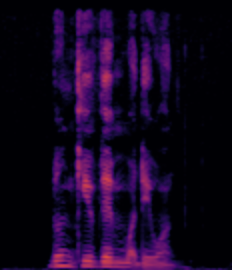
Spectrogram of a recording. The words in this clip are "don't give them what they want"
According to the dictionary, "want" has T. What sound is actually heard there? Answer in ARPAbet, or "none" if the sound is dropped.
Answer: T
